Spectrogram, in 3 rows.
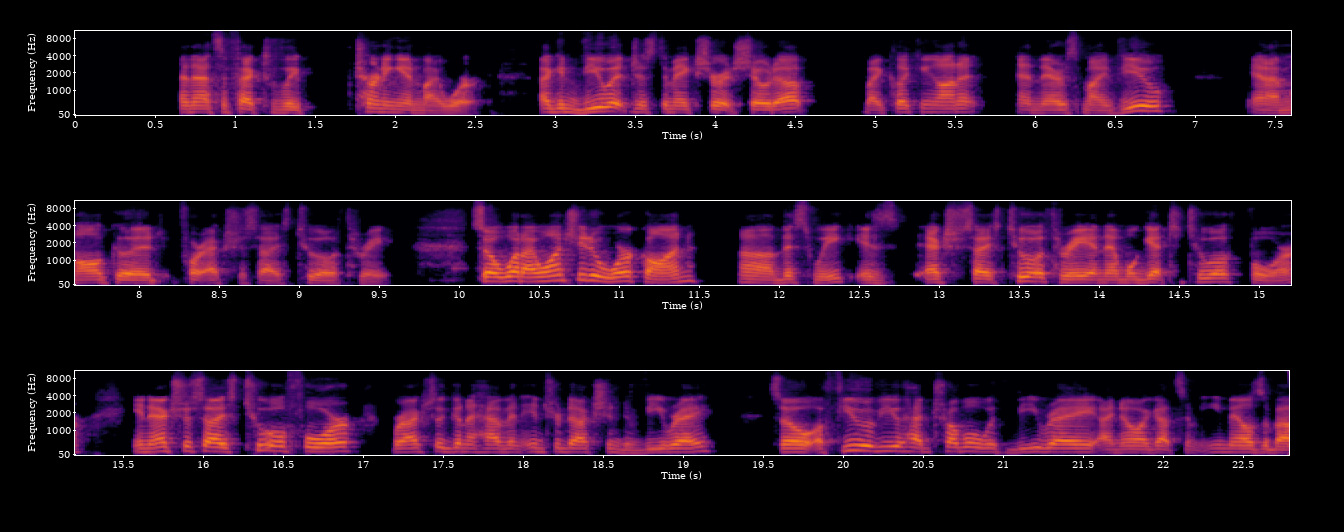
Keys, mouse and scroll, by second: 3.8 click, 5.8-8.9 drag, 11.7 F15.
